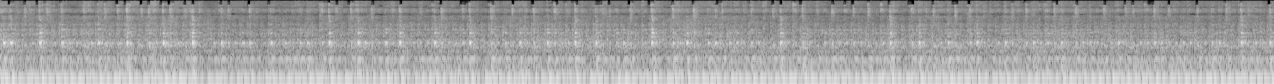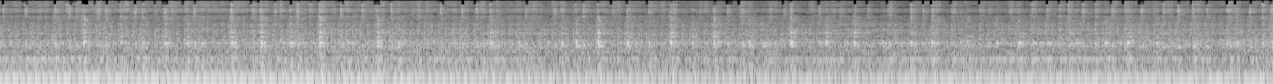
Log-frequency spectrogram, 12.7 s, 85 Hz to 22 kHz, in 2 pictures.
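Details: 1986 Honda NS400R 400cc two-stroke triple, first start after 11 months standing: steady, busy idle with crackly popping from the pipes, even speed, no knock or rattle; normal two-stroke idle.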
